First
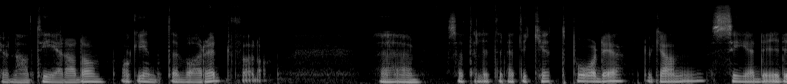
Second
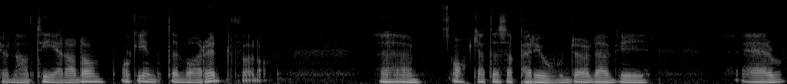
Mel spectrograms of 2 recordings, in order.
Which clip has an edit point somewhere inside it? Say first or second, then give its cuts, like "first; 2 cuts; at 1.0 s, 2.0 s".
first; 1 cut; at 4.4 s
